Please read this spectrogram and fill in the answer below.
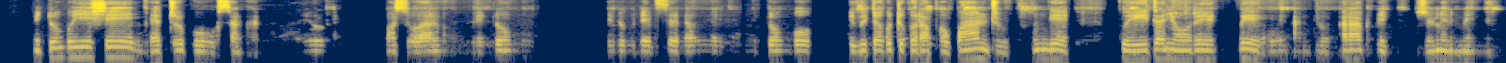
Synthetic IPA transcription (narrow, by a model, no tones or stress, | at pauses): mito̞mbo̞je̞ʃe̞jatirikusaŋɡananajo̞ | mazuwano | mito̞mbo | irikuɗeɗiserauje̞ | mito̞mbo̞ | jikuitakutikuɾapakwantʰukkuŋɡe̞ | kuitaɲo̞ɾe̞ | uje̞ɦantʰuaɾapweʐ̥e̞meneme̞ːne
